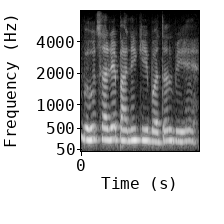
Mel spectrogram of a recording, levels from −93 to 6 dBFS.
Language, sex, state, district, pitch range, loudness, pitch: Hindi, female, Arunachal Pradesh, Papum Pare, 220-245 Hz, -14 LUFS, 235 Hz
